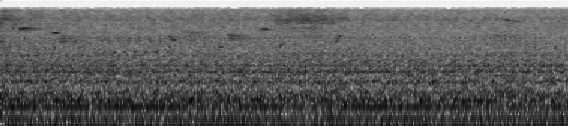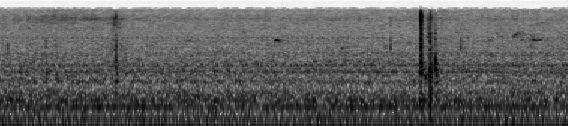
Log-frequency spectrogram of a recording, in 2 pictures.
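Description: A repaired Ford Fiesta engine idles steadily with a low, constant hum, near and alone, with a brief sharp click near the end.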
